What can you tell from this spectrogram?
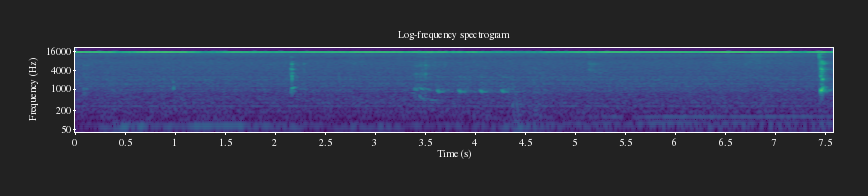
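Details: Awake newborn boy with hiccups about 15 minutes after a feed: faint, quick catch-like hiccups with small squeaks, ending in one sharper hiccup, over quiet room hum. Newborn hiccups.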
